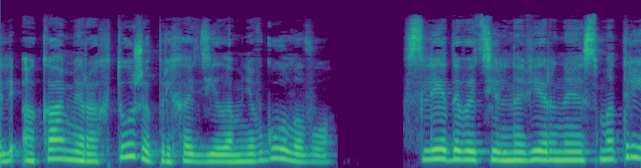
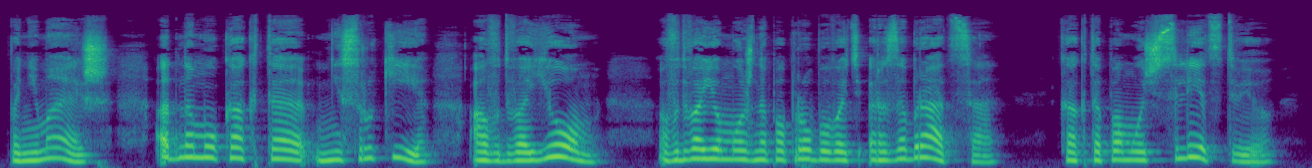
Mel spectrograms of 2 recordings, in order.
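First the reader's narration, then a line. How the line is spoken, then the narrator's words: Hesitant. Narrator (Russian): неуверенно закончил он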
